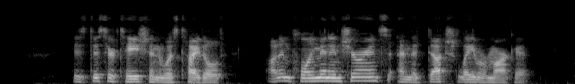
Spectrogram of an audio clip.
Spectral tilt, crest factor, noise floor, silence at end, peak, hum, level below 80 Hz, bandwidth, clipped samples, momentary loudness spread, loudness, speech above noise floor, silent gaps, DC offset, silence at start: -6 dB/octave; 22 dB; -65 dBFS; 0.5 s; -2 dBFS; none; -52 dBFS; 11 kHz; under 0.1%; 11 LU; -22 LUFS; 42 dB; none; under 0.1%; 0.75 s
